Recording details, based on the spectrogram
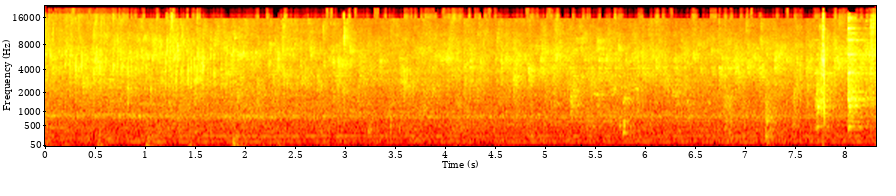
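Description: Bacon frying in a pan for carbonara, a steady close sizzle with light crackles and a few louder spits toward the end.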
